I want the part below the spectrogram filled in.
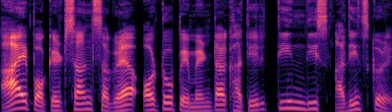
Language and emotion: Goan Konkani, neutral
